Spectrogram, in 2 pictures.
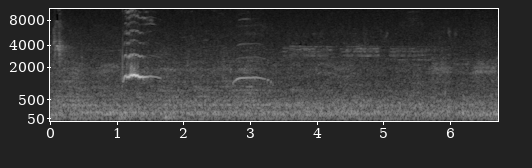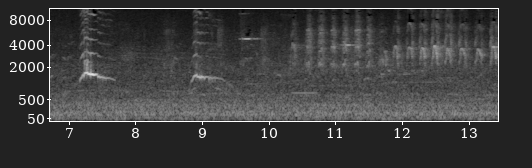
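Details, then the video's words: Newborn baby kitten giving three thin, falling mews spaced several seconds apart, with a soft scratchy rustling in the last few seconds. "New Born Baby Kitten Talking | Kitten Meowing"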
